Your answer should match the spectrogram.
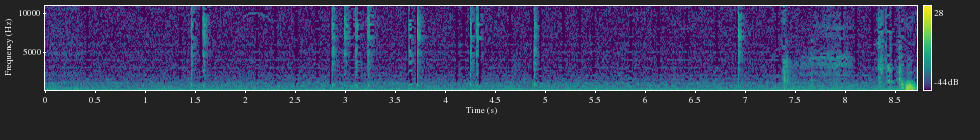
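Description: Quiet computer keyboard taps as shortcut keys are pressed while building a website in HTML and CSS, a few scattered clicks and short clusters over a low room hum.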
